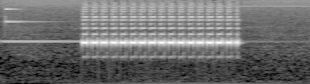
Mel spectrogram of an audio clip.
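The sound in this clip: An incoming call on a telephone sets off an electronic ringtone, a bright, rapid trill of evenly pulsed beeps lasting about a second before it stops, against near silence.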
